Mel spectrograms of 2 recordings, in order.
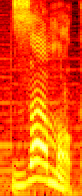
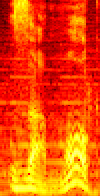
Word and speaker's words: замок: саме на наголос наприклад замок - це укріплена середньовічна будівля а замок це пристрій для замикання також форми одного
